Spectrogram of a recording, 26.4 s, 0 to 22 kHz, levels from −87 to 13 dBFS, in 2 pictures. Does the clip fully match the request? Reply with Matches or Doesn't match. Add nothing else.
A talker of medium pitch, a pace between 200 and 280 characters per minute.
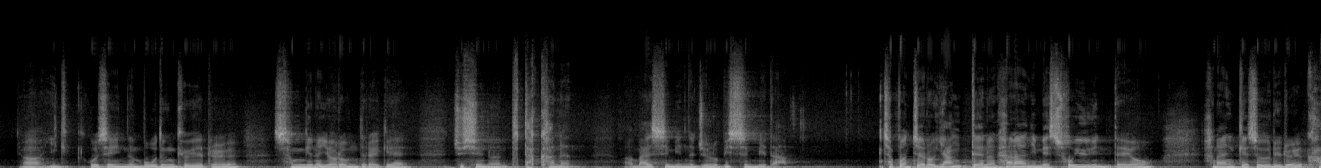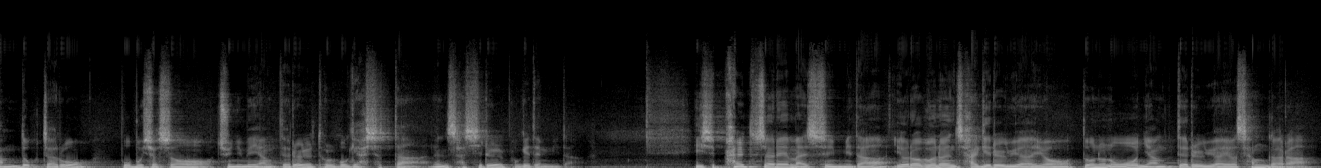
Matches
